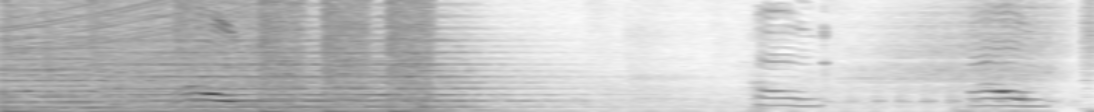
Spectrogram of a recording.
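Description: A cat inside a hospital meows several times, with a loud rising meow early on followed by two shorter, fainter meows after a pause, close by and without talk.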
